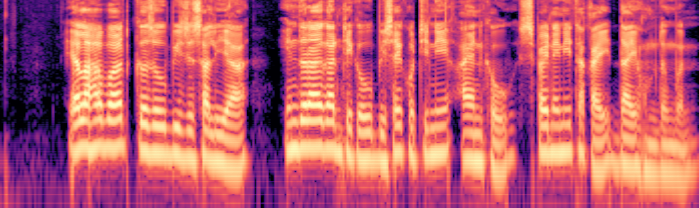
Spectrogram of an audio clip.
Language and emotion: Bodo, neutral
